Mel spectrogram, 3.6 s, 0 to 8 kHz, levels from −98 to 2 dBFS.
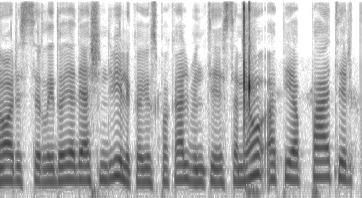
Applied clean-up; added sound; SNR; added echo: none; Finger snapping; -1 dB; none.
